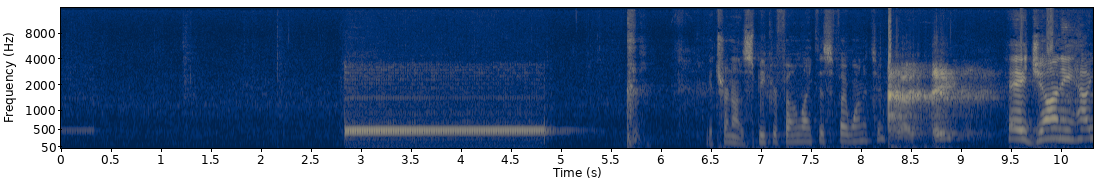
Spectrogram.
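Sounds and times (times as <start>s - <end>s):
electronic telephone ringback tone of an iPhone calling a mobile number: 2.8s - 5.1s
speech: 6.5s - 10.3s.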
